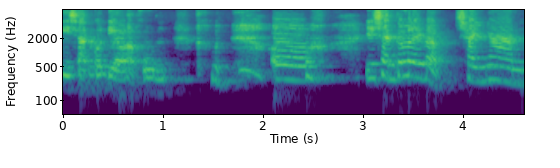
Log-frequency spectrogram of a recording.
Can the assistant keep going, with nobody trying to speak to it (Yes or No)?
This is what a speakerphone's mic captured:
Yes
